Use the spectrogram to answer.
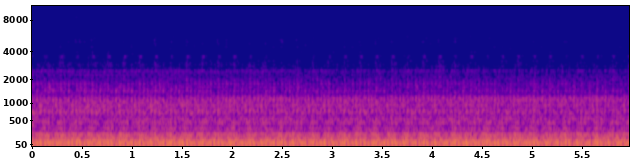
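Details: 2006 Jeep Liberty 2.8 CRD 4x4 turbocharged diesel, heard at the tailpipe, all-stock exhaust with catalytic converter and muffler: steady low rumbling idle, even and unbroken, no misses or knocks; normal diesel idle.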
